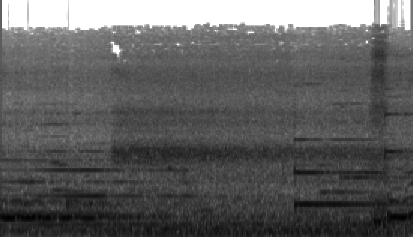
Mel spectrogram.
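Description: Live pop music played over an outdoor concert sound system, recorded from within the crowd. It is an instrumental stretch without singing: a held low note, then new sustained notes come in about three seconds in.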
